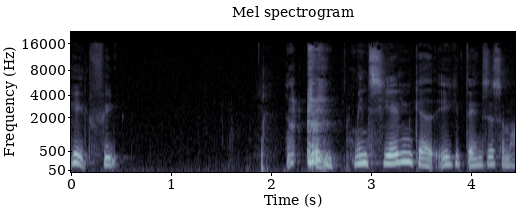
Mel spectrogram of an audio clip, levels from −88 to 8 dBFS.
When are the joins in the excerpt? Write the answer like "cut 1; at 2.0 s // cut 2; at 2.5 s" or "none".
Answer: cut 1; at 2.7 s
